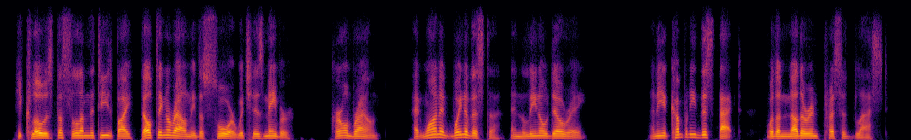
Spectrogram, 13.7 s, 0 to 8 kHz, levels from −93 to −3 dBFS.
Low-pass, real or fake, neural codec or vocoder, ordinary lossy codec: 7.2 kHz; fake; codec, 24 kHz, 0.9 kbps, WavTokenizer, large speech release; Opus, 16 kbps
